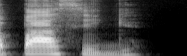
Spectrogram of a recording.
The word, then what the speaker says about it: Pasig: For example, sa Pasig.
